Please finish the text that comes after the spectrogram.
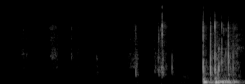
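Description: Scissors snip through paper packaging from rhinestones and stickers during a craft session, a few short crisp cuts close by, ending in a louder rustling scrape of paper.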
